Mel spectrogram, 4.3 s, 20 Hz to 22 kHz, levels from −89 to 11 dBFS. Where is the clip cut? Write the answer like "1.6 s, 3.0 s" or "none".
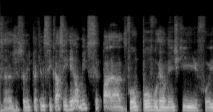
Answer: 2.5 s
